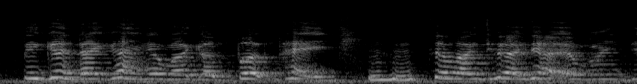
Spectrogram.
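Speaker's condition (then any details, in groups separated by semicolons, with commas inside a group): Cerebral palsy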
